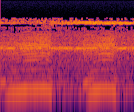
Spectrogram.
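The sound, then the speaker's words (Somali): A cow moos twice: two drawn-out, low, steady calls, each under a second long, with a short gap between them. “waa sac”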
